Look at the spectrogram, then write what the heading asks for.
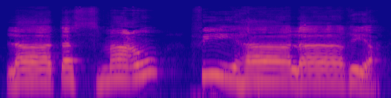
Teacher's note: اس میں عین کو اندر سے اچھا پڑھیے تاکہ وہ حمزہ سے نہ بدلے اور معنی نہ بدل جائے.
